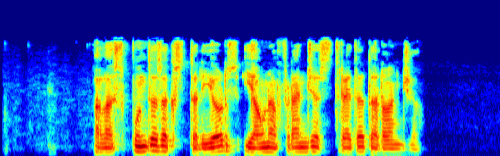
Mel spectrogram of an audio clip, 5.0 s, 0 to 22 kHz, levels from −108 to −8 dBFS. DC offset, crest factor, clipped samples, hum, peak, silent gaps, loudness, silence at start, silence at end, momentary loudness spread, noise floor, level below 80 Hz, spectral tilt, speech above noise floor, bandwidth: under 0.1%; 18 dB; under 0.1%; none; -2 dBFS; none; -18 LUFS; 0.95 s; 0.8 s; 5 LU; -87 dBFS; -60 dBFS; -3.5 dB/octave; 69 dB; 8.2 kHz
